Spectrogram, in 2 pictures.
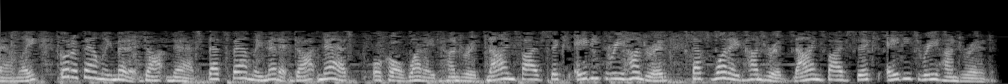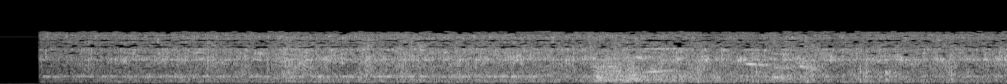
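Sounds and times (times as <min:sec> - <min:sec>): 
speech: 0:00.2 - 0:10.7
water running from a sink tap left on: 0:10.5 - 0:20.1.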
